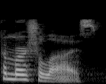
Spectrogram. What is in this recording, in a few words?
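"commercialize", English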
